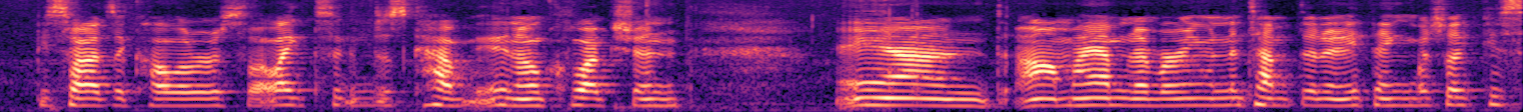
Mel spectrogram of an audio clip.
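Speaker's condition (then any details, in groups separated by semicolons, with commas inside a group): Cerebral palsy; physical handicap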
